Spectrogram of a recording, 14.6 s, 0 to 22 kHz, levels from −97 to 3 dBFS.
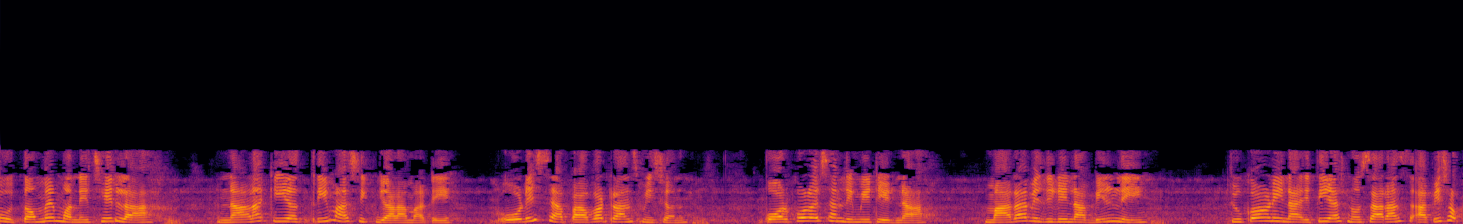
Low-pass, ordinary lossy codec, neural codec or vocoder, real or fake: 7.2 kHz; MP3, 32 kbps; codec, 16 kHz, 4.8 kbps, FACodec; fake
